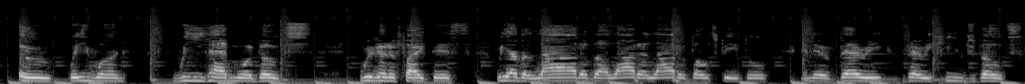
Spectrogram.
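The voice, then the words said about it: Donald Trump impression. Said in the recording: “It's not the best Donald Trump impression.”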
